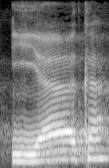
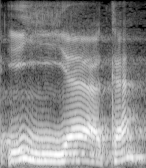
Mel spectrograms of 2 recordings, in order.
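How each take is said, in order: First: The y sound is short and single. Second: The y sound is clearly held doubled. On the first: The speaker calls it wrong. "Jangan kemudian ditakhfif dibaca iyyaka" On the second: The speaker calls it right. "Tasydid pada daripada huruf ya ini harus betul-betul jelas"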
